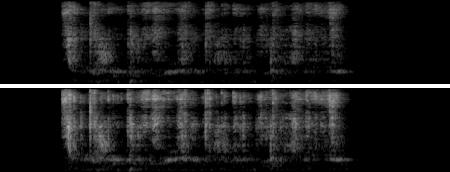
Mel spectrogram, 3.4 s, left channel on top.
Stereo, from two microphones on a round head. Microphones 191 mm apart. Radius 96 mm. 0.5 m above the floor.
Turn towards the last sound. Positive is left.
turn(degrees=-60)  # may be behind; listen again after turning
